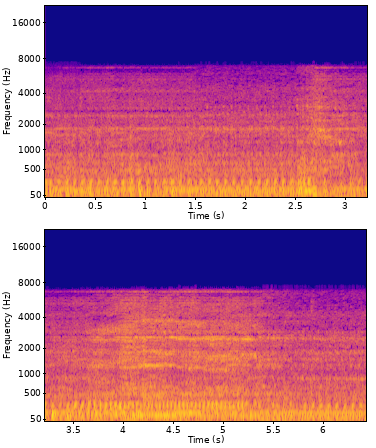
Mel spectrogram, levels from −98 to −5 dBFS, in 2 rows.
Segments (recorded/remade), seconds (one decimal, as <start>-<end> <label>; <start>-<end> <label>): 0.0-1.5 remade; 1.5-2.7 recorded; 2.7-5.4 remade; 5.4-6.4 recorded

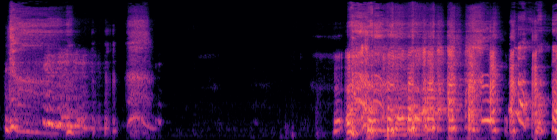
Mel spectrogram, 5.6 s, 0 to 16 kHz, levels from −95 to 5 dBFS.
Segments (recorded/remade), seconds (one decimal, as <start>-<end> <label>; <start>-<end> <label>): 0.0-3.9 recorded; 3.9-5.0 remade; 5.0-5.6 recorded

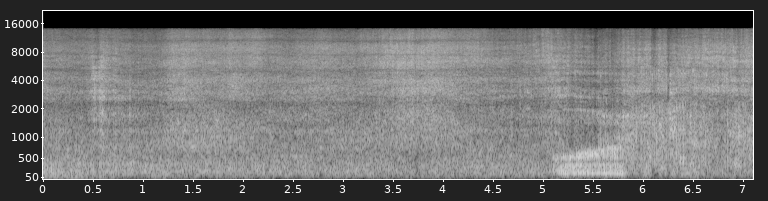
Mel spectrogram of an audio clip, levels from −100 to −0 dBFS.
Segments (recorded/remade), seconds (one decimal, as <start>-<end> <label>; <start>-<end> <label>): 0.0-7.1 recorded

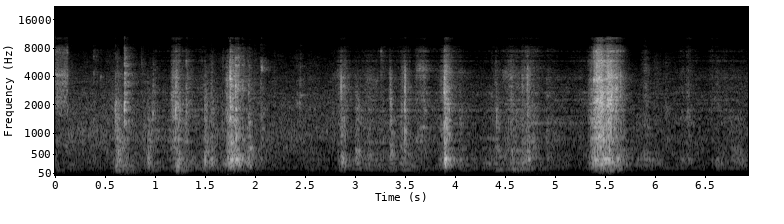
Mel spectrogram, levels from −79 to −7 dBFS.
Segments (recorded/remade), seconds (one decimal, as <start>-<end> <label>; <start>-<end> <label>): 0.0-1.0 recorded; 1.0-1.5 remade; 1.5-2.8 recorded; 2.8-5.7 remade; 5.7-6.2 recorded; 6.2-6.9 remade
